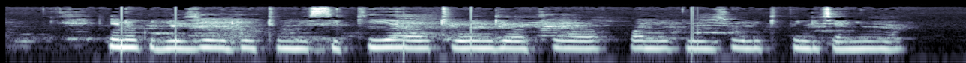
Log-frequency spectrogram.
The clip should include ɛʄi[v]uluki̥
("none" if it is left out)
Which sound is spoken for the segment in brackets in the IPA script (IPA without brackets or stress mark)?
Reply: z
